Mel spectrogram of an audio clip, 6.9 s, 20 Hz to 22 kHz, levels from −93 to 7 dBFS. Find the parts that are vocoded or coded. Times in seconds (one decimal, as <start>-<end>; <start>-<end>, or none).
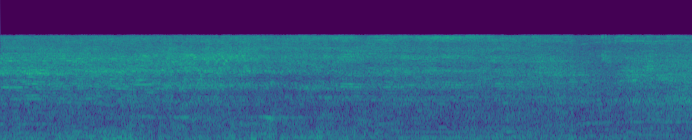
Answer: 1.5-3.4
